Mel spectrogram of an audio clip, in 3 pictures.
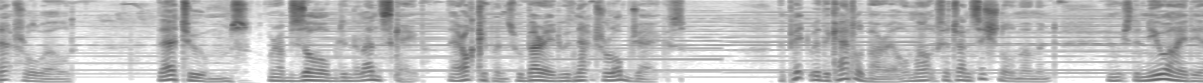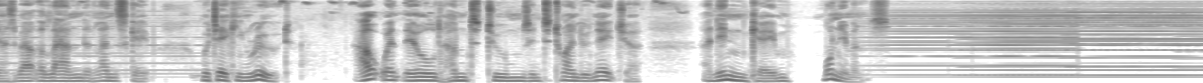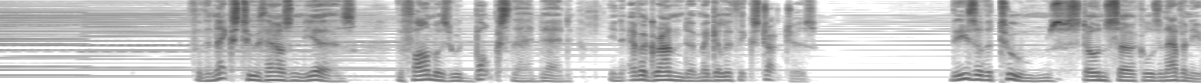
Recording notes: Takes us on an immersive tour of the cromlechs and tombs near his home in France. Suffused with birdsong and sounds from the landscapes of the Cévennes.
